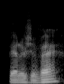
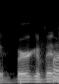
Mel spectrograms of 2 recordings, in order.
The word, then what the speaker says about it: Bergevin: And you make a good point Bergevin? I can't pronounce it nearly as well as you. Is that close? Bergevin? – Pretty close.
